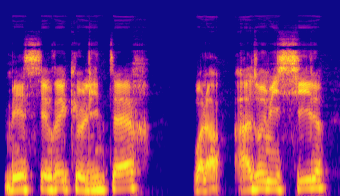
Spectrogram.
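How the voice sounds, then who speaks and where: Speaking at a measured pace in a mid-range voice, a man chats casually through his football betting predictions. He addresses viewers like friends and leans on plenty of fillers to hedge his picks.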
